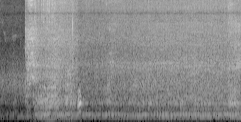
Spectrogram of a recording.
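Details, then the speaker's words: Roketa scooter after repair with new spark plug and adjustments, previously running rough once warm; catches after brief crank and settles into an even steady idle, no misses: normal start-up. "it runs like a top now runs even better than before so start it up for you"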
